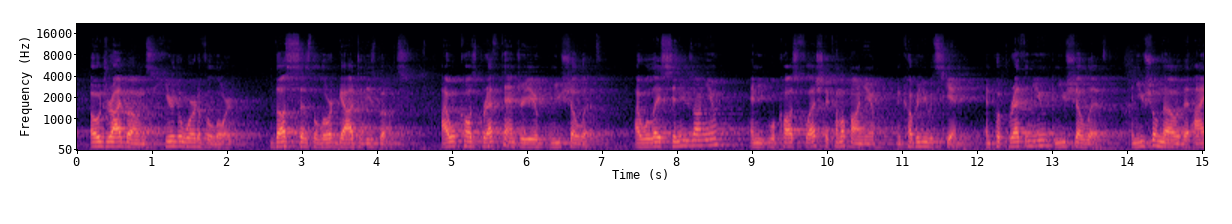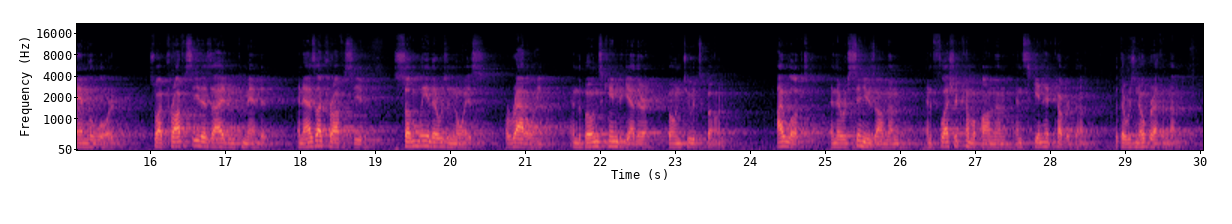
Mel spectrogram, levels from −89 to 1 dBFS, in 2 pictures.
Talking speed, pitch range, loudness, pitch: 240 wpm, 115-140 Hz, -32 LUFS, 125 Hz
